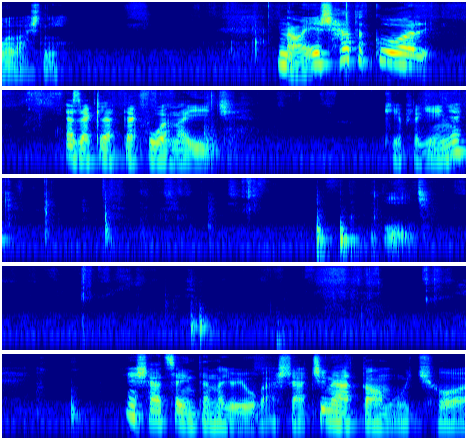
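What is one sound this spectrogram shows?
Paper covers rustle.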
